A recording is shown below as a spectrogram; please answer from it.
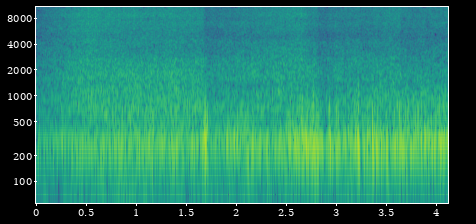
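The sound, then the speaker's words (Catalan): Motorboats, about twenty of them, chase and surround a group of three whales at sea. A steady engine drone mixes with wind buffeting and rushing water, and the rumble grows louder and rougher toward the end, with no voices. “Aquest és el so d'un alt de les imatges que s'han fet virals aquestes últimes hores, el moment en què ahir a la tarda una vintena d'embarcacions perseguien i envoltaven un grup de tres balenes”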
